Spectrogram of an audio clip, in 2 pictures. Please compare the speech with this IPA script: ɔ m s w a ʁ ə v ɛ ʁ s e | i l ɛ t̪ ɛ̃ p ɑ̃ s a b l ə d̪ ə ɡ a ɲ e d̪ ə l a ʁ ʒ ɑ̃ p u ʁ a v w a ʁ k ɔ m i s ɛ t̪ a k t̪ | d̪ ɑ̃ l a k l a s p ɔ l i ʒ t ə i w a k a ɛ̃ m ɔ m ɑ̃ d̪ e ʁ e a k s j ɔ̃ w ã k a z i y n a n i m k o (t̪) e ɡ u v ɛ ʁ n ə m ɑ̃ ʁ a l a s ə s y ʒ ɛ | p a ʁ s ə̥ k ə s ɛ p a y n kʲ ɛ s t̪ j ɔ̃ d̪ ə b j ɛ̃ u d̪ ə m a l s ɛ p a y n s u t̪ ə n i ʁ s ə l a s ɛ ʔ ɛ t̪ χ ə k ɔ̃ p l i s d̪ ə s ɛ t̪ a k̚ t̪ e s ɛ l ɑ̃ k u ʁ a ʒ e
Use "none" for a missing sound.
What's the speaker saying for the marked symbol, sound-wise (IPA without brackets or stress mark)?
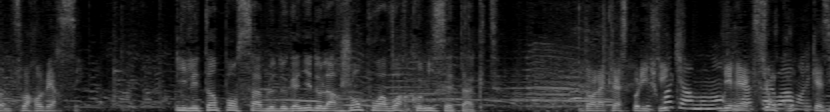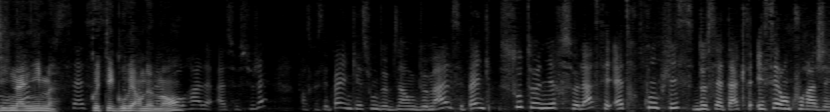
t̪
